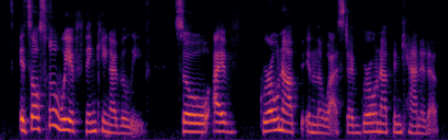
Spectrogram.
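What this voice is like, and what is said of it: Canadian or American accent. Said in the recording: “you have a Canadian / American accent”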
